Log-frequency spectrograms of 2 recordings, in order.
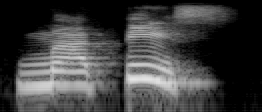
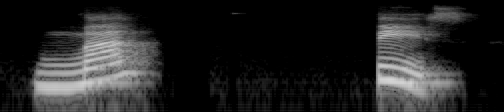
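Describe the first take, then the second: First: Said in the usual way. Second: "Matiz" split into ma, pause, tiz; teacher spacing out "Matiz" as ma and tiz; syllable by syllable. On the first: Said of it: "la fuerza de voz recae". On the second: Shown as a demonstration. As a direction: break "Matiz" into two separate syllables. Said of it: "hacer la división".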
